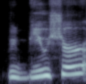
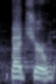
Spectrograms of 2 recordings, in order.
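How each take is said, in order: First: The first vowel sounds like 'oo'. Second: The first vowel sounds like 'eh'. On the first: The speaker calls it wrong. "I was calling him Boucher" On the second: The speaker calls it right. "now we know it's Betcher"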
